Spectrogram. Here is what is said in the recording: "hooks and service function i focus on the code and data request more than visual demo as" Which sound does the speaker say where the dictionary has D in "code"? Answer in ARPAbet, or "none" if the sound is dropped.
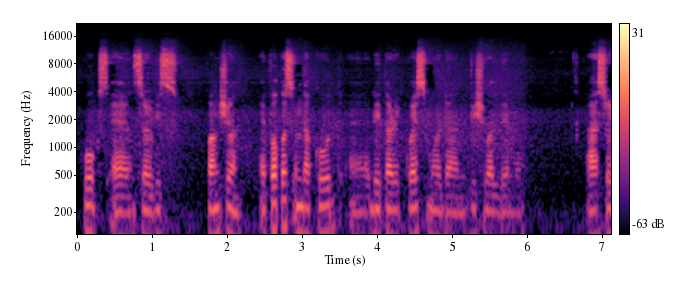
D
